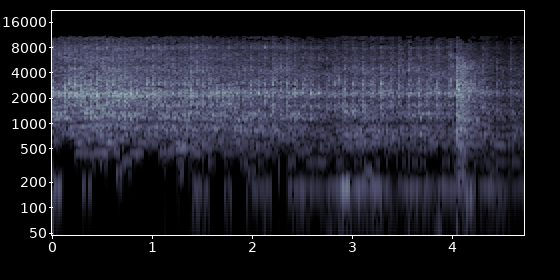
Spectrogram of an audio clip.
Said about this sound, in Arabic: يا جدتي، لقد سقطت كرة حرف الباء من الدولاب. صحيح يا عزيزتي، إنه حرف الباء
